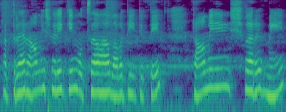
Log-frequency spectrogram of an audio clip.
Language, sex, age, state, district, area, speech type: Sanskrit, female, 18-30, Tamil Nadu, Dharmapuri, rural, spontaneous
